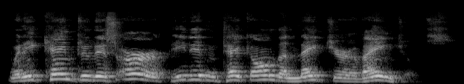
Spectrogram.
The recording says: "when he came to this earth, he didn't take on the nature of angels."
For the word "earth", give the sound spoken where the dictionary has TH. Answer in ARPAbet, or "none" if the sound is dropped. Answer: TH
